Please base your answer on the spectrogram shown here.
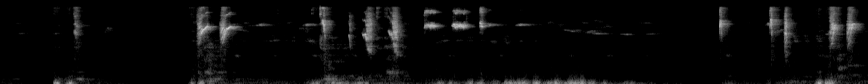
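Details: Song variations of the konin (purple-throated sunbird), played to set other birds singing: scattered high squeaks and twittering over a soft low rumble, with a tight run of chips at the end.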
